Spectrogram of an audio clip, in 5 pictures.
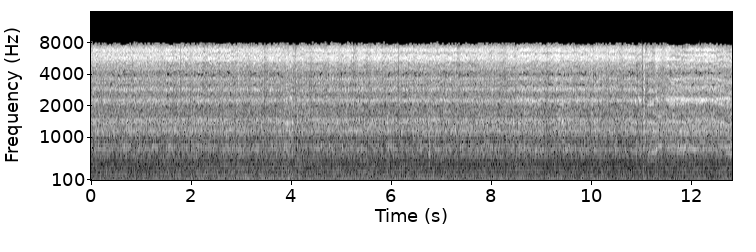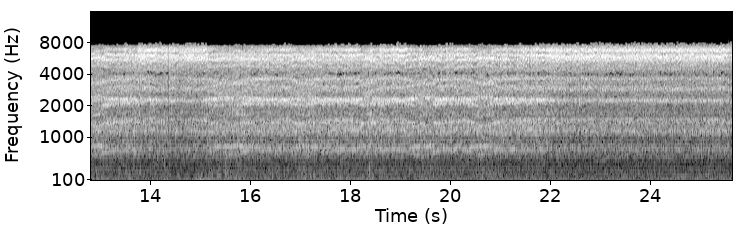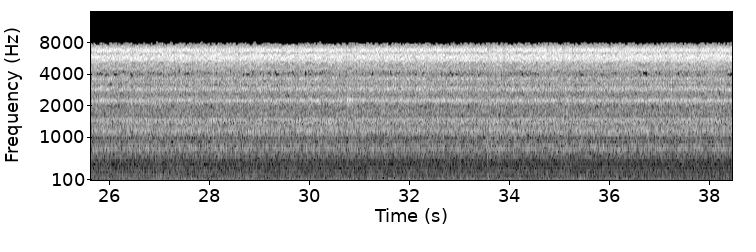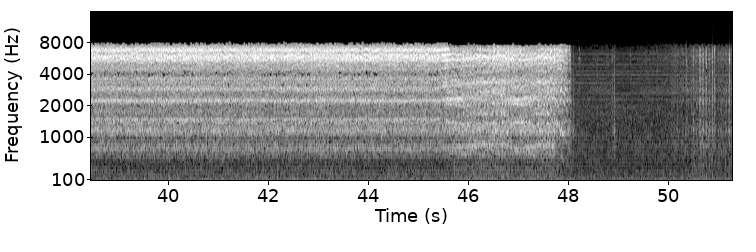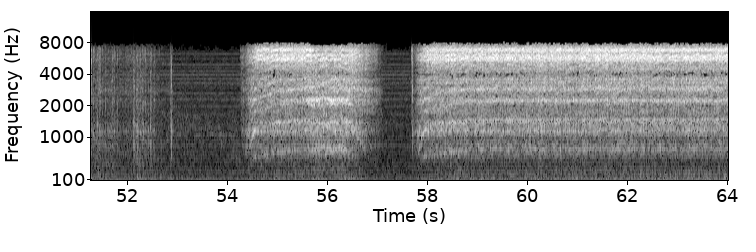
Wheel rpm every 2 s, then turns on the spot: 200, 200, 200, 200, 190, 200, 200, 200, 200, 200, 200, 200, 200, 200, 200, 200, 200, 200, 200, 200, 200, 200, 200, 180, 10, 20, 10, 130, 70, 180, 200, 200.
48-54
